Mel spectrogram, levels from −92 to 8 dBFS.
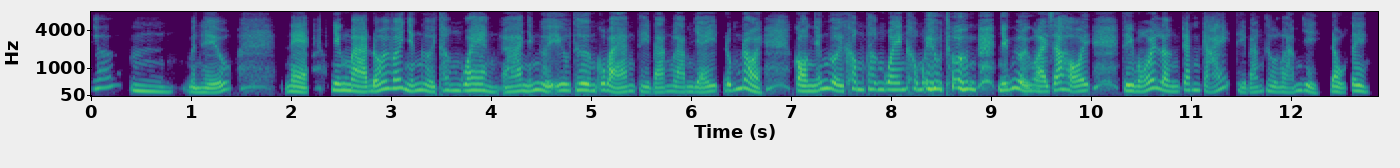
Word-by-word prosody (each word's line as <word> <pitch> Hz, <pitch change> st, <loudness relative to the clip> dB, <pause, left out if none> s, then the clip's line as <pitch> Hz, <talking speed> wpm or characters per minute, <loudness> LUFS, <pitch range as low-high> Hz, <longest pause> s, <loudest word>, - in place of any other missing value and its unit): chớ, 290 Hz, +2 st, -7 dB, 0.3 s
ừm, 185 Hz, -6 st, -4 dB
mình 155 Hz, -2 st, -3 dB
hiểu. 155 Hz, -, 0 dB, 0.5 s
Nè, 175 Hz, -4 st, +2 dB, 0.2 s
nhưng 225 Hz, -2 st, +3 dB
mà 185 Hz, -5 st, +4 dB
đối 210 Hz, +10 st, +2 dB
với 295 Hz, +1 st, +2 dB
những 220 Hz, -3 st, 0 dB
người 190 Hz, -6 st, 0 dB
thân 215 Hz, +2 st, -5 dB
quen 215 Hz, -5 st, +1 dB
á, 170 Hz, +4 st, -2 dB
những 200 Hz, +4 st, -1 dB
người 210 Hz, -6 st, +1 dB
yêu 215 Hz, 0 st, +1 dB
thương 225 Hz, -2 st, +3 dB
của 230 Hz, +2 st, +1 dB
bạn, 175 Hz, -2 st, +1 dB
thì 175 Hz, -3 st, -5 dB
bạn 160 Hz, +3 st, -4 dB
làm 170 Hz, -1 st, -4 dB
vậy, 170 Hz, +3 st, -1 dB
đúng 260 Hz, +7 st, 0 dB
rồi. 295 Hz, -, +4 dB, 0.3 s
Còn 190 Hz, -3 st, +4 dB
những 240 Hz, +9 st, +1 dB
người 245 Hz, -8 st, +4 dB
không 245 Hz, +5 st, -2 dB
thân 250 Hz, -1 st, -3 dB
quen, 245 Hz, -1 st, +2 dB
không 260 Hz, -1 st, -4 dB
yêu 270 Hz, +1 st, +5 dB
thương, 280 Hz, -5 st, +3 dB, 0.2 s
những 235 Hz, +5 st, +1 dB
người 270 Hz, -, +4 dB
ngoài 180 Hz, 0 st, +1 dB
xã 230 Hz, +5 st, +4 dB
hội, 205 Hz, -4 st, +1 dB, 0.3 s
thì 205 Hz, -1 st, +4 dB
mỗi 230 Hz, +11 st, +1 dB
lần 200 Hz, -9 st, -1 dB
tranh 230 Hz, 0 st, -3 dB
cãi 220 Hz, -, -5 dB
thì -, -, -8 dB
bạn 160 Hz, +3 st, -8 dB
thường 180 Hz, -4 st, -6 dB
làm 155 Hz, -1 st, -7 dB
cái 210 Hz, -, 0 dB
gì 140 Hz, -, -10 dB
đầu 175 Hz, -4 st, 0 dB
tiên? 200 Hz, -3 st, +2 dB
205 Hz, 245 wpm, -21 LUFS, 175-240 Hz, 0.5 s, yêu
